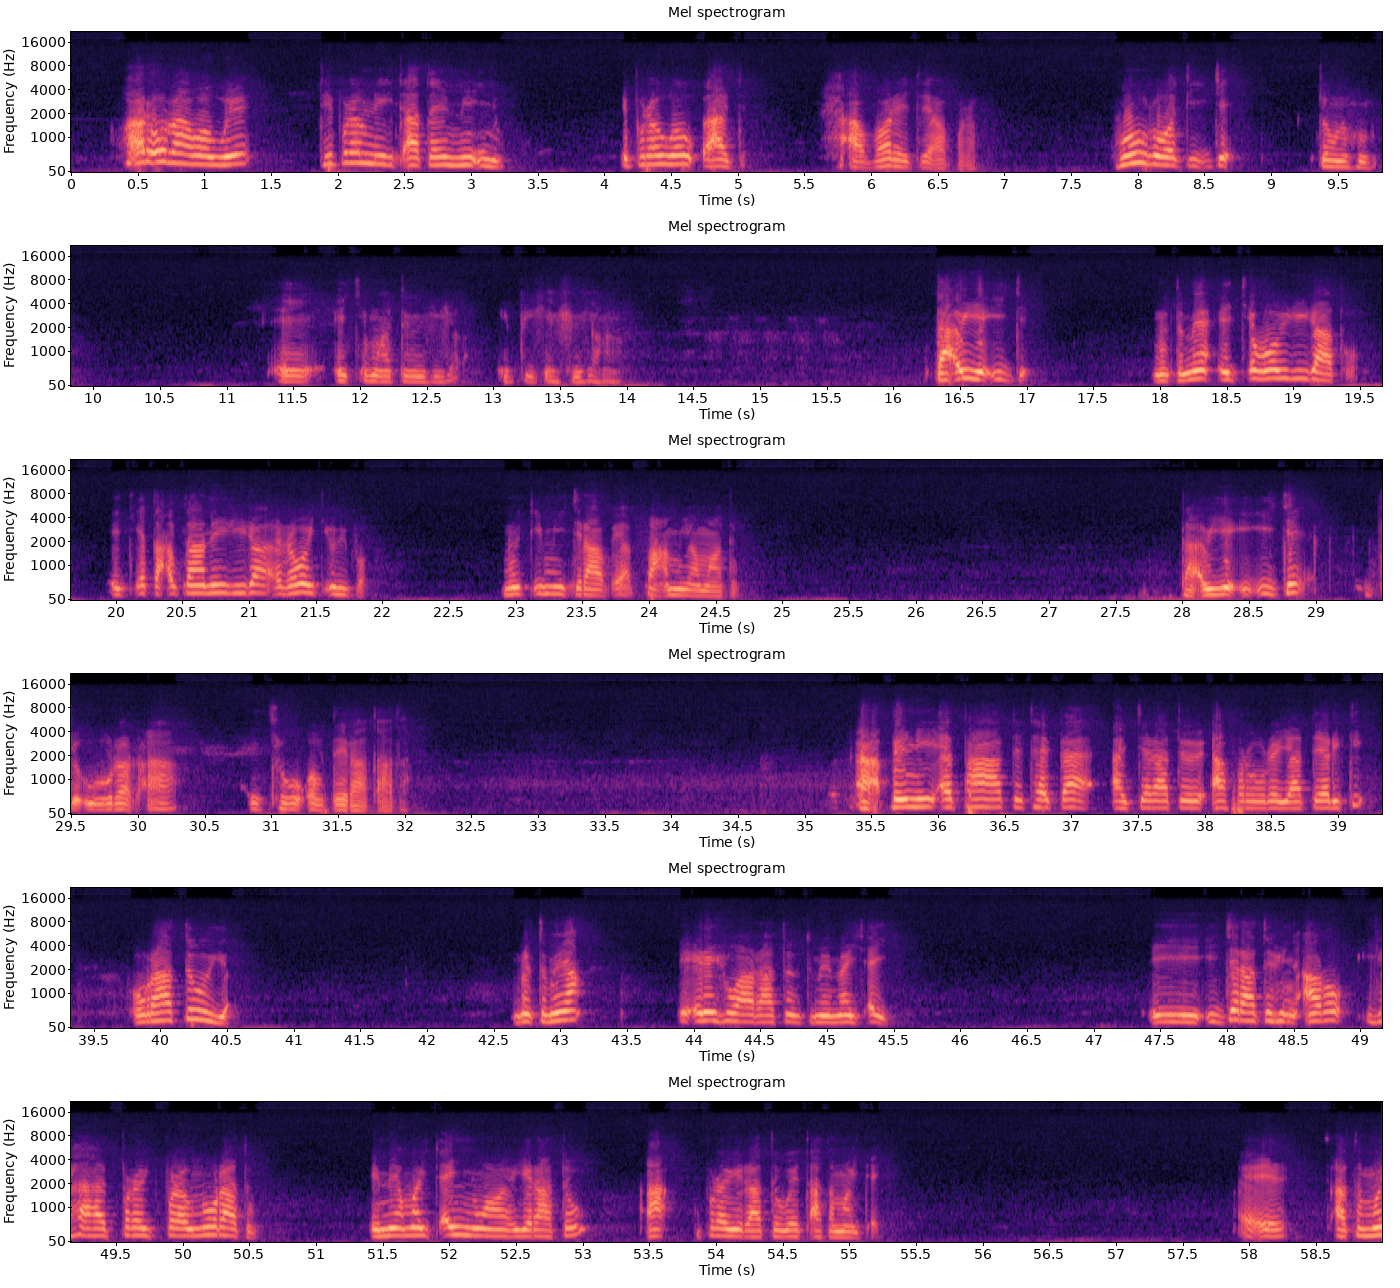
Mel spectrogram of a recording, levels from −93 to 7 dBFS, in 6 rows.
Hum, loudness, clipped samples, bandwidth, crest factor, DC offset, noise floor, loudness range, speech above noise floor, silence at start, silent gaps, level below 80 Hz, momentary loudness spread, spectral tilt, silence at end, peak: none; -16 LUFS; under 0.1%; 9 kHz; 16 dB; under 0.1%; -61 dBFS; 10 LU; 45 dB; 0.4 s; none; -50 dBFS; 16 LU; -7 dB/octave; 0 s; -2 dBFS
